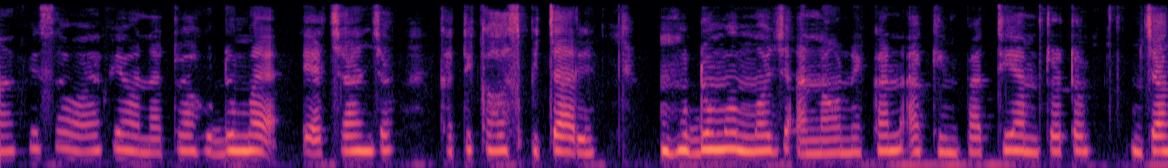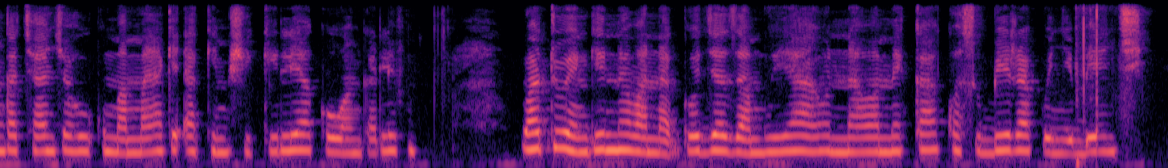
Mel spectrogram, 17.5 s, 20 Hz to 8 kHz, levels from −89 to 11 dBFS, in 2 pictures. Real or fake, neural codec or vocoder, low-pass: real; none; 7.2 kHz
